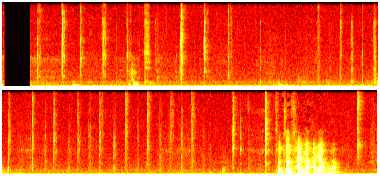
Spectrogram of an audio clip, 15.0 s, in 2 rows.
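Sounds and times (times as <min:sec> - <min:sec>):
low steady hum: 0:00.6 - 0:15.0
wet mouth clicks chewing: 0:06.3 - 0:13.0.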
